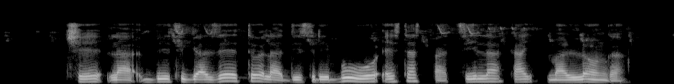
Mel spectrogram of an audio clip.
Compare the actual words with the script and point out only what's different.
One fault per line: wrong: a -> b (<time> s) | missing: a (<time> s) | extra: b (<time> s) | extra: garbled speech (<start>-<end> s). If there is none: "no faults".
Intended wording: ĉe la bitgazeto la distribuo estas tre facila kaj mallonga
missing: tre (4.3 s)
